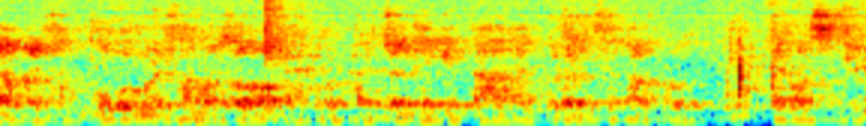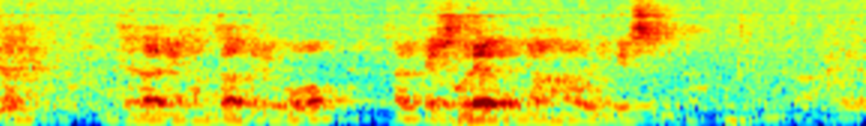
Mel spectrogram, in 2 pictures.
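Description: A middle-aged man speaks calmly into a microphone through a loudspeaker in an echoing hall.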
